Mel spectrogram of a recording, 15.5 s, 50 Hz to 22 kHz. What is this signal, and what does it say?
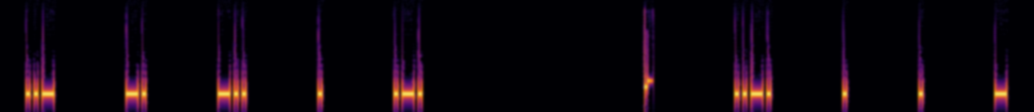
Morse code, heard as a keyed tone, about 20 wpm, spaced as for 7 wpm, 690 Hz. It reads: UNDER FEET
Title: 6x Character Spacing - Top 300 Words - 20wpm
